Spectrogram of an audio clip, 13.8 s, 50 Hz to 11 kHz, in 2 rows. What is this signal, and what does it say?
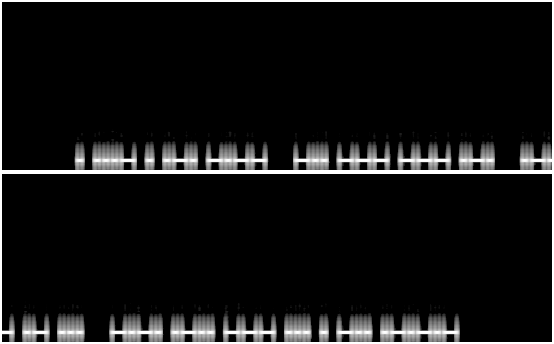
Morse code, heard as a keyed tone, about 22 wpm, 700 Hz. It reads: EVERY DOOR WAS CLOSED.
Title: Sentences from Top 1400 Words 22wpm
